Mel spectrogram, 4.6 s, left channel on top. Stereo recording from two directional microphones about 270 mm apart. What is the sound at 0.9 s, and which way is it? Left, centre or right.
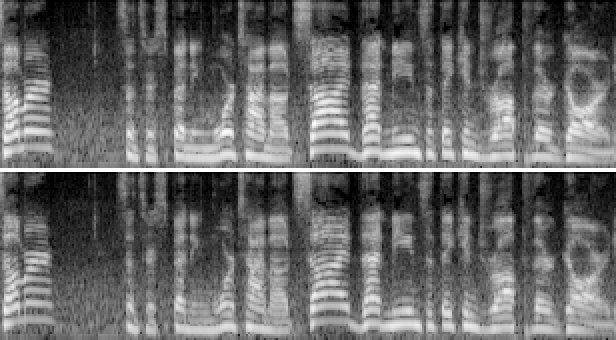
Speech, centre.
